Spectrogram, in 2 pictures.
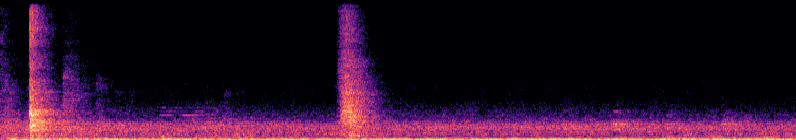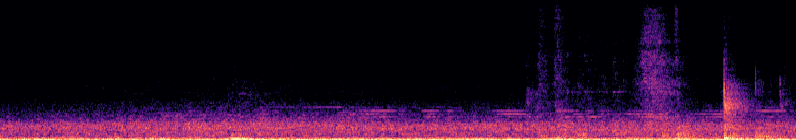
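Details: Steady low rumble like a passing vehicle, with a few brief clicks and knocks and no animal voice.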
